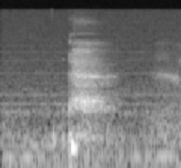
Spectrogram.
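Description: A woman's soft sigh: one breath out, about half a second long, about a second in, against near-silent room tone.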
